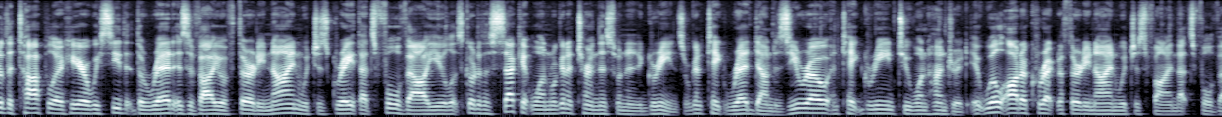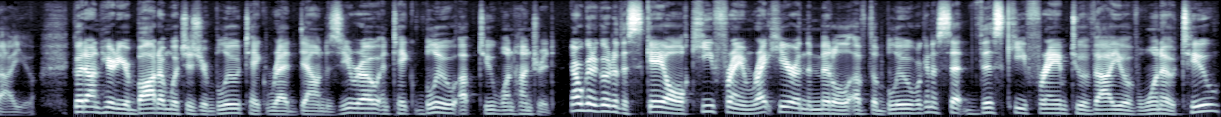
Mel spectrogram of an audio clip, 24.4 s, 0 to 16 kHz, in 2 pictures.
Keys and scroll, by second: 8.6-9.5 typing, 16.0-16.9 typing, 22.8 i, 23.1 o, 23.9 2, 24.0 Return.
